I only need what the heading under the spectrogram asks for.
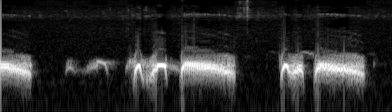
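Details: Low cooing from a spotted dove kept for trapping wild birds. A long falling coo comes first, then soft muted notes, then two phrases in which a wavering double note runs straight into a long, deep coo.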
